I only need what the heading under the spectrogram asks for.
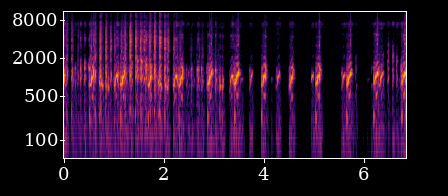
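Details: White-breasted waterhen call used as a lure for trapping: a dense burst of harsh, pulsing croaks, then separate rough notes repeated irregularly with short silent gaps.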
